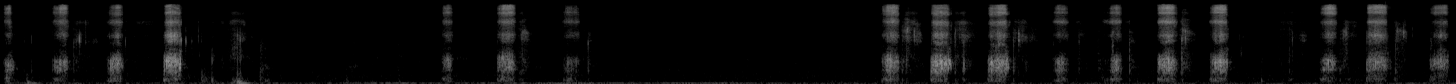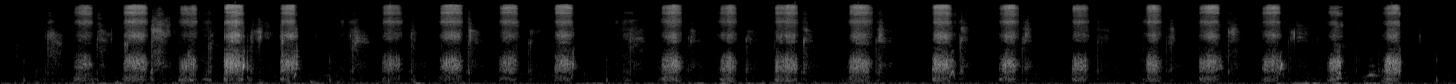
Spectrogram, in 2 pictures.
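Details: 14-week-old male Papillon puppy, on the 6th of 10 doses of doxycycline, otherwise normal, eating and gaining weight: repeated short harsh snorting bursts like coughs and sneezes with congested noisy breathing.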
